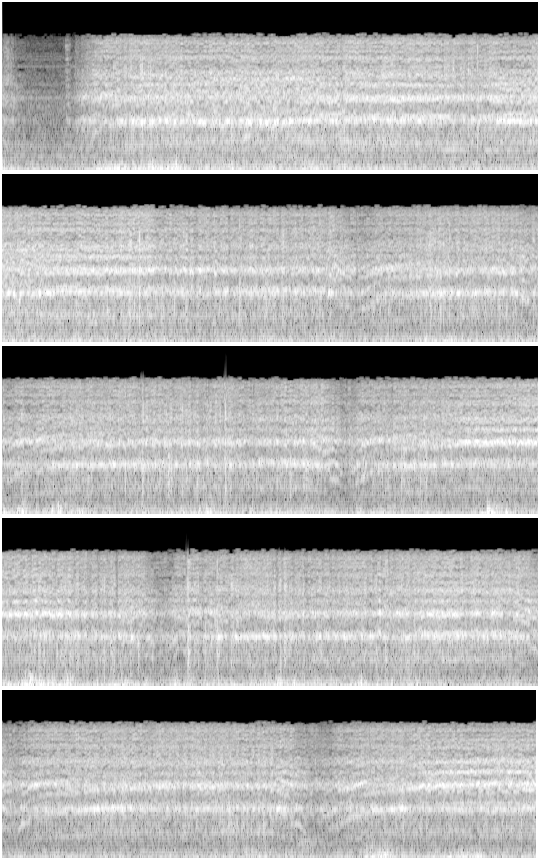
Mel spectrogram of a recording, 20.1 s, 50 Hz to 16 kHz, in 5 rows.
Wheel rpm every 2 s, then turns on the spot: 80, 160, 160, 140, 150, 140, 120, 140, 130, 130.
none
